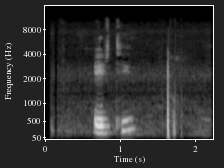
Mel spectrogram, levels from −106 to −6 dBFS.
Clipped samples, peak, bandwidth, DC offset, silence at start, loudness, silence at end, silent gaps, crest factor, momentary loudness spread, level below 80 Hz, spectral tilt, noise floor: under 0.1%; -8 dBFS; 10.5 kHz; under 0.1%; 0.65 s; -30 LUFS; 0.6 s; none; 24 dB; 16 LU; -70 dBFS; -7 dB/octave; -63 dBFS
